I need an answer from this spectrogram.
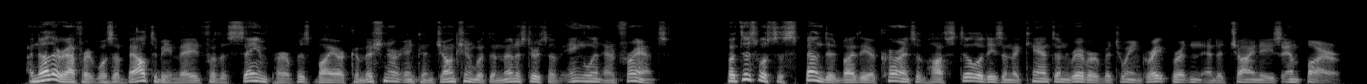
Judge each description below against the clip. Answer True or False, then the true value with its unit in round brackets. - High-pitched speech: False (110 Hz)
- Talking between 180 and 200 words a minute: True (190 wpm)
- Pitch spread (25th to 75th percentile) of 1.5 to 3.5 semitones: False (5.3 semitones)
